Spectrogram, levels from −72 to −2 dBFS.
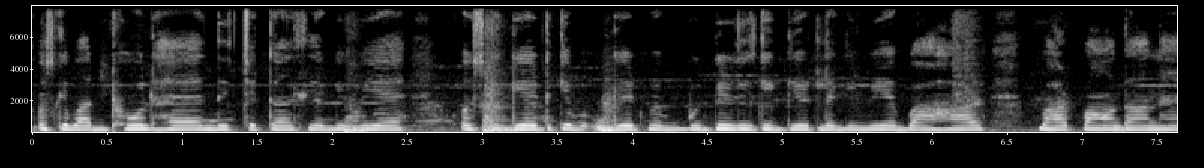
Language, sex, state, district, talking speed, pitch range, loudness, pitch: Hindi, female, Bihar, Katihar, 190 wpm, 220-230 Hz, -16 LUFS, 225 Hz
